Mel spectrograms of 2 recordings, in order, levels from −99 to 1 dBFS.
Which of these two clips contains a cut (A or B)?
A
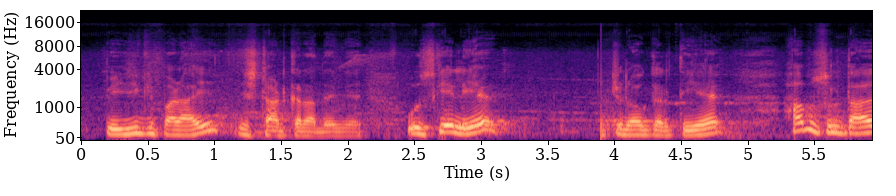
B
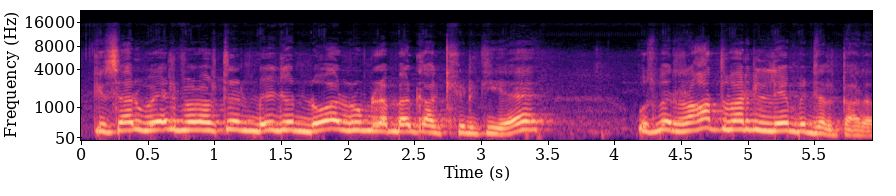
A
